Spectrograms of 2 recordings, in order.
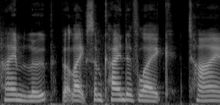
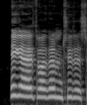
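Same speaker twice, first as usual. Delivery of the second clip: far more forceful than meant, loud and high; 7 semitones higher, 6 dB louder than usual. Greeting everyone at the start of the stream: loud, forceful greeting. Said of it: "it's a little more forceful than I anticipated".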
